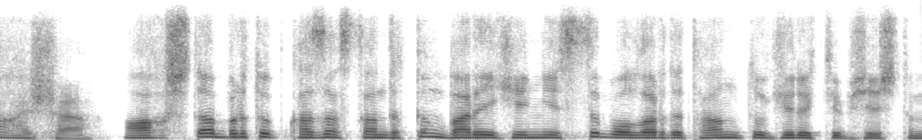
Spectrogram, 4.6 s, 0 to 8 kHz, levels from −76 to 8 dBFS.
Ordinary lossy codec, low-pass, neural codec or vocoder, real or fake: Opus, 16 kbps; 7.2 kHz; codec, 16 kHz, about 1 kbps, DyCAST, with the encoder's durations; fake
